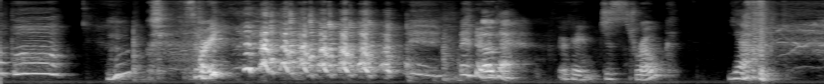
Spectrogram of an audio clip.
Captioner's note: laughter; laughter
